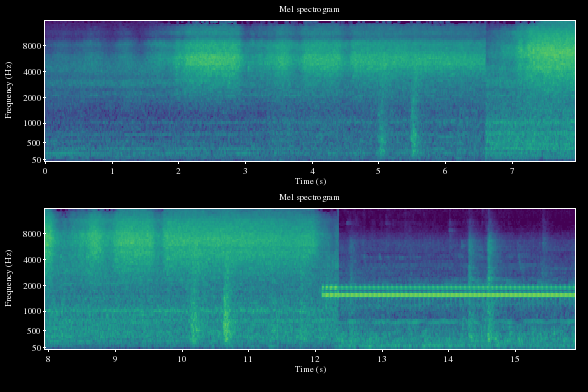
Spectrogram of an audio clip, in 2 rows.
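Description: JR Kyushu 819 series DENCHA battery-electric train standing at the platform, with a steady hiss and a few sharp clicks. About twelve seconds in, a loud, steady two-tone electronic ring starts and keeps going.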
